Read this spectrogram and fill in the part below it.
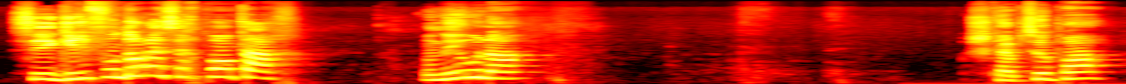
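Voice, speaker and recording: A woman with a high voice hosting a casual live stream. She gives blunt advice in a mocking, animated way and fires off rhetorical questions. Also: takes it slowly.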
